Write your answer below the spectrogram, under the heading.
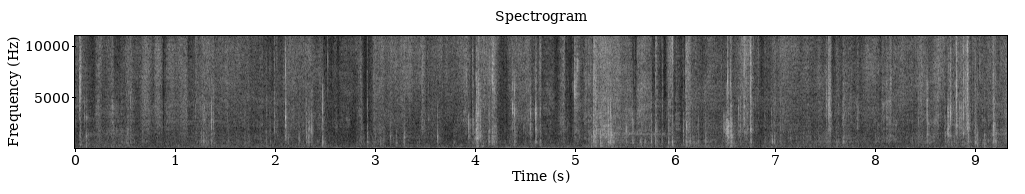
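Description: Paper pages of a handmade junk journal being turned, and its paper tags, pockets and cardstock inserts handled: irregular rustling and light crackles of paper.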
